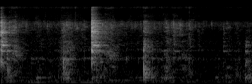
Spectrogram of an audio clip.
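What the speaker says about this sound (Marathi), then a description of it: "पावटी ओला नारळ घालायचं आहे आणि याप्रमाणे तुकडे करून घालायचे आणि परतवून घ्यायचं आहे" Fresh coconut pieces being sautéed with onions in a pan, a soft sizzle broken by several quick spatula stirs and scrapes in an uneven rhythm, close by.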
